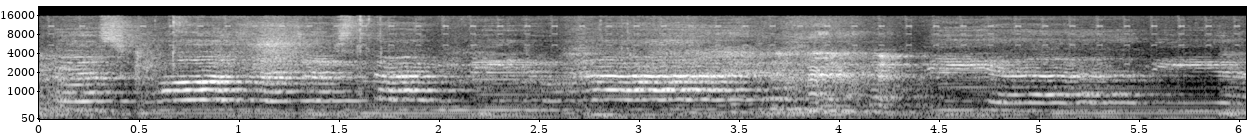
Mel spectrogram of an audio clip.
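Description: Voices singing a slow melody in long held notes that change in steps.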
